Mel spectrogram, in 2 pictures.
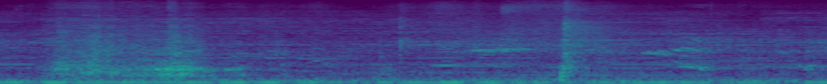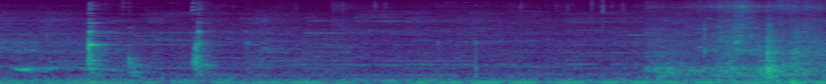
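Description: Ceramic and glass dishes clinking against each other and the metal shelf as they are moved, a few sharp clinks with the loudest a little past the middle, over faint background music.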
